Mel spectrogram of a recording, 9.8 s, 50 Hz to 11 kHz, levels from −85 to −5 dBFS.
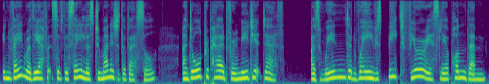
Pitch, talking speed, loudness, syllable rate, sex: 205 Hz, 160 wpm, -16 LUFS, 4.8 syllables/s, female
